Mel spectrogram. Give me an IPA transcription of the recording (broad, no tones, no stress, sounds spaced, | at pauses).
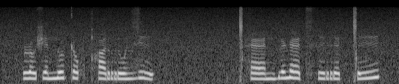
ɭ ɔ ʃ æ n o ʈ ɔ f qʰ o r o lʲ z e | ǀʰ æ n ɡ æ ɳ æ t͡sʰ e r ɛ ǀ e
